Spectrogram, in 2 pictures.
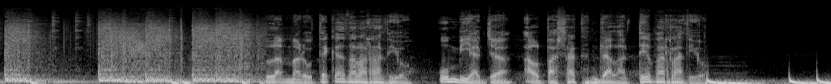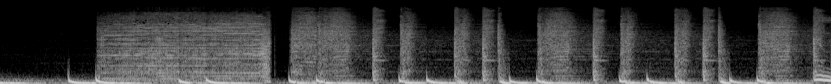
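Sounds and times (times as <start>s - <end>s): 
electronic backing beat: 0.0s - 2.6s, 7.0s - 16.6s
speech: 2.7s - 7.2s.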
